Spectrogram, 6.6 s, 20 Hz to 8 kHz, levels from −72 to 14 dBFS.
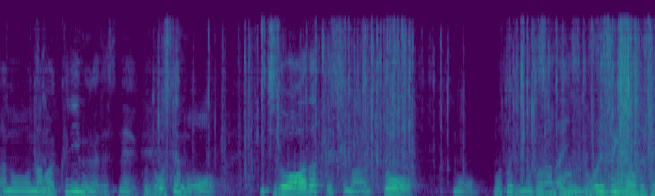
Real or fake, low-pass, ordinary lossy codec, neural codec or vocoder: fake; 7.2 kHz; none; vocoder, 24 kHz, 100 mel bands, Vocos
